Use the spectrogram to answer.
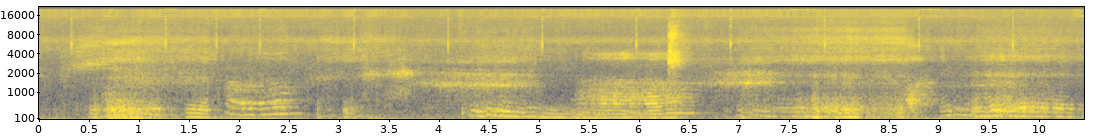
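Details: Tired mother dog in sound sleep after a hard day: rumbling, voiced snores with a groaning, moaning quality on each breath out, rising and falling in waves; snoring.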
